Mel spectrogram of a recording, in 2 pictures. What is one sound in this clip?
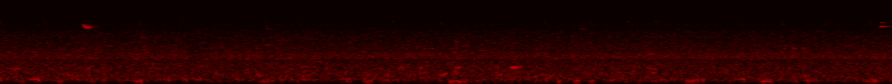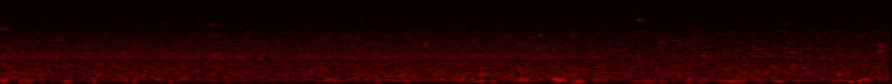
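Small birds chirp softly now and then outdoors.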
